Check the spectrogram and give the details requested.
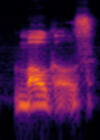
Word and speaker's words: Mughals: another major empire the mughals of india last week you read about sometimes pronounced moguls as well that's where our word mogul comes from so last week you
